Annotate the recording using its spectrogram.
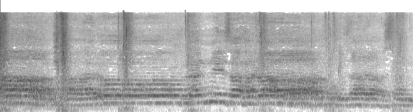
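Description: A crowd of men chanting a Muharram noha (mourning lament) together, with sharp slaps of hands striking bare and clothed chests in unison about once a second, keeping the beat of the lament.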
